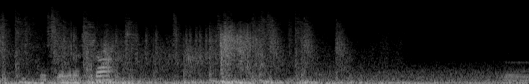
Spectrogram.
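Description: Explosions boom and crackle in a space battle.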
